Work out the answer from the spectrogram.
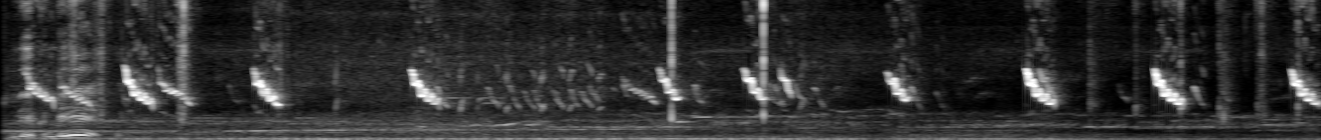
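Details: Hand-raised yellow-vented bulbul giving short, high, downslurred chirps, repeated roughly every half second to second; a man speaks briefly at the start over a low background hum.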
